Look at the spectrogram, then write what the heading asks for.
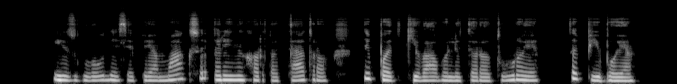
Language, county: Lithuanian, Tauragė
